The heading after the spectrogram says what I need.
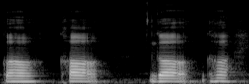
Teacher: ये सभी कंठ से बोले जाते हैं आप बोल के देखो क ख ग घ ये सभी जो है आपके कंठ से बोले जाएंगे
